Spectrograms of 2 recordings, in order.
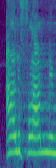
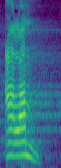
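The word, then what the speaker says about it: الم: ilmune jenenge ilmu tajwid Alif Lam Mim niku ora ono ilmu tajwid kulo dewe Mac se alam Alif Lam Mim niku tak woco alam niku tapi karena Ibu tajid bilangnya jangan gitu bacanya ini yang ini yang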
